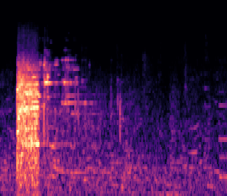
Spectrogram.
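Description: A short, loud crash of glass about a quarter second in, with a brief high ringing that dies away within half a second.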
